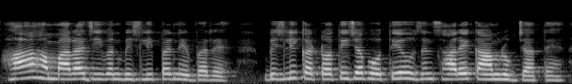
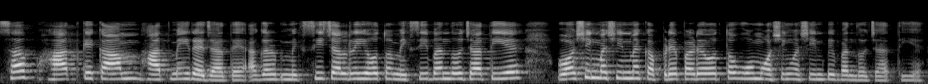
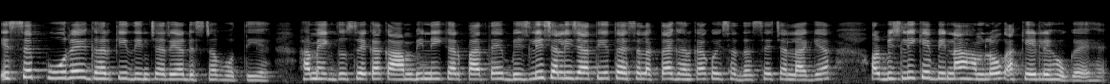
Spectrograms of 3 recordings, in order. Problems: constant background noise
